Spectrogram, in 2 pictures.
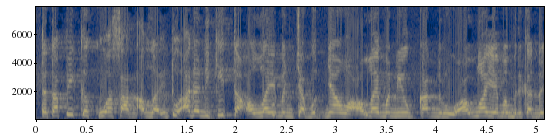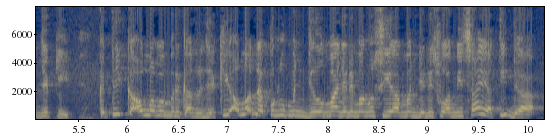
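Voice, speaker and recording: Woman arguing with rhetorical questions. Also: sits high. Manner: forceful, rhetorical questions, slows for emphasis. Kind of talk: debate argument.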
